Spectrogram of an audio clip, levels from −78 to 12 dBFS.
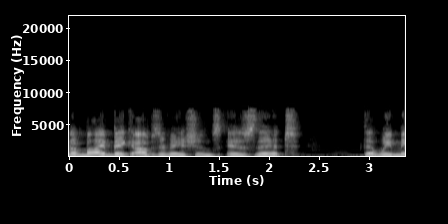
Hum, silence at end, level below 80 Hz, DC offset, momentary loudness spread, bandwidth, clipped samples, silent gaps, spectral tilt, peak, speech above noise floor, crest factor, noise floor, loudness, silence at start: none; 0 s; -50 dBFS; under 0.1%; 12 LU; 7.8 kHz; under 0.1%; none; -6 dB/octave; -8 dBFS; 29 dB; 16 dB; -51 dBFS; -23 LUFS; 0 s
